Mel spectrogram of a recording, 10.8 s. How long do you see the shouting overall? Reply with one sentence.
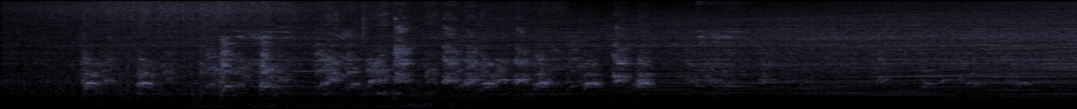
The shouting can be heard for 2 seconds in total.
